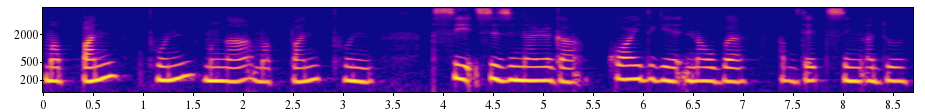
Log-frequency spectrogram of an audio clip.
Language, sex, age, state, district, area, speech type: Manipuri, female, 18-30, Manipur, Kangpokpi, urban, read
